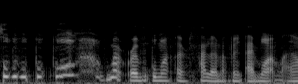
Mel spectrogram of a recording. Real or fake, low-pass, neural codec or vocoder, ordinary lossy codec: fake; 7.2 kHz; autoencoder, 22.05 kHz, a latent of 192 numbers a frame, VITS, trained on many speakers; none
